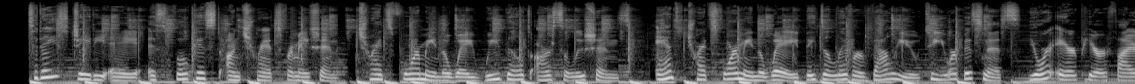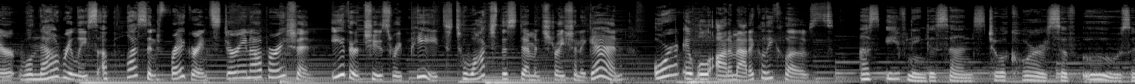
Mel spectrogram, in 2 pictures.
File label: Narration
